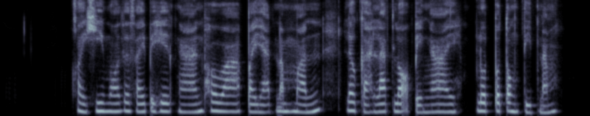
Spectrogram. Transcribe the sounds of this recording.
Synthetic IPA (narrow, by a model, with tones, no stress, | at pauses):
kʰɔ˨˩jkʰiː˧˩˨mɔː˧˦t͡ɕa˧˨sa˧˦jpa˨jɦe˧˩t̪̚ŋaː˧˥˨npʰɔ˧waː˧pa˧˩ja˧˩t̪̚na˧˥˨mːa˧˥˨nlɛː˧˩˨wka˧˩la˧˩t̪̚lɔ̰˧˨pa˨jŋaː˧˩˨j | lo˧˩t̪̚bɔː˧˦t̪ɔ˧˩˨ŋt̪i˨˦t̪̚na˧˥˨m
